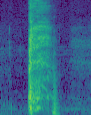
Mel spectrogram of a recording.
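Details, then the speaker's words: A single short, harsh cough, about half a second long, from an adult with a lingering cold. "so apologies folks I've had a cold the last few days and it's kind of hanging on so you might hear it a bit of my voice and you'll hear some coughs every now and then so apologies ahead of time"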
